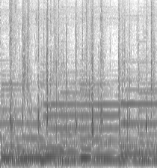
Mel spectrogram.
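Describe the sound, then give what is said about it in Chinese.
Pony hooves clip-clopping as the animal carries a rider on a long, hard journey while a man walks alongside. Several sharp, hollow knocks fall at an uneven walking pace over steady music. “旅行是艰难的，约瑟走路，玛利亚骑在小马上。”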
